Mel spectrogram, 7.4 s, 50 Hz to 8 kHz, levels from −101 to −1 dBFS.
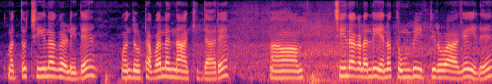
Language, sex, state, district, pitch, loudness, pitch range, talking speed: Kannada, female, Karnataka, Gulbarga, 220 Hz, -16 LUFS, 205-240 Hz, 120 wpm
